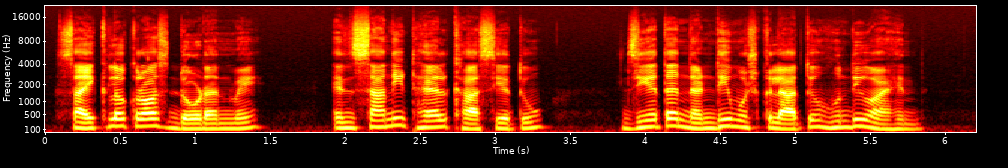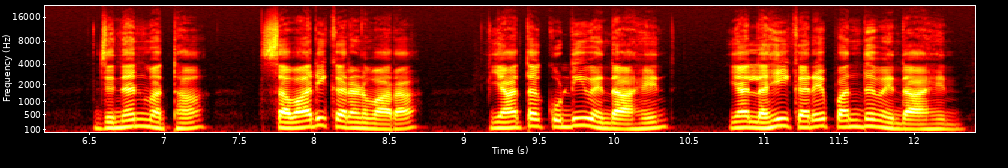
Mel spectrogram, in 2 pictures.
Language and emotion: Sindhi, neutral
